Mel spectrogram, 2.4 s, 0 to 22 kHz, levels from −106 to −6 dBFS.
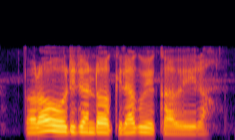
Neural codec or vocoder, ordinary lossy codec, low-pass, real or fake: none; none; 5.4 kHz; real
